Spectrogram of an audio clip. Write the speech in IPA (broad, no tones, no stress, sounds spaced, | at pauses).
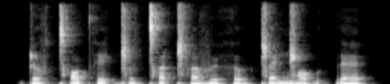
ʈ ə v ǀʰ ɔ t̪ʰ e ɡ͡ǁ ə ǀʰ ɐ ǁʰ ɐ v ø h ə b ǁ ɛ ŋ͡ǁ ɔ ɡ | ɾ ɛ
